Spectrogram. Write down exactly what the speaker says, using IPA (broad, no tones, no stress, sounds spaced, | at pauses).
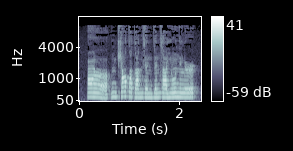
ʕ ɑ̃ | n d͡ʒ i dˤ ə d ɑ n z ə n d ə n z ɑ j õ d ə̃ l ə˞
